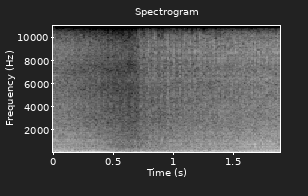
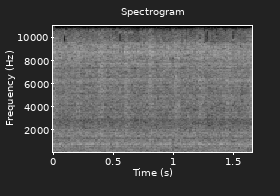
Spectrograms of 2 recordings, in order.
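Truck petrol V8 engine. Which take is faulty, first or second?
second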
